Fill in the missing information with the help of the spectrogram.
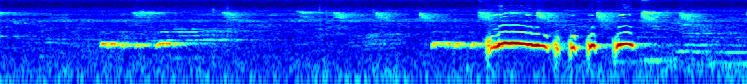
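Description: A zebra dove gives a soft mid-pitched coo, then a quick burst of rolling, stuttered cooing notes that rise and fall. The background is quiet.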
